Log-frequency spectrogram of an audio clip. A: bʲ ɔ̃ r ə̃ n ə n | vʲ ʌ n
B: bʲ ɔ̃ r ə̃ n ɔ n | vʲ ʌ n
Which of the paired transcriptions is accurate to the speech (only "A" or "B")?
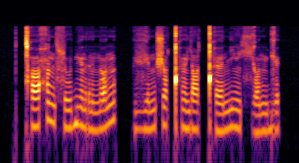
B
